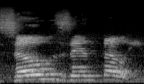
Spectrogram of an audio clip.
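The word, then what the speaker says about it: zooxanthellae: is but you don't prance at zoo it's so Zen belly that's why we pronounce this particular term it is a type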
